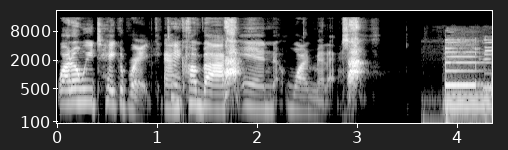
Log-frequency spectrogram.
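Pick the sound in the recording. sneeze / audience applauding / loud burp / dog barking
dog barking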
